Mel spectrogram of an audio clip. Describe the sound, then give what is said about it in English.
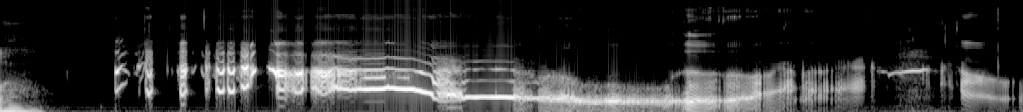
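A person vocally imitates a whale song, a long, loud sustained moan that slides up and down in pitch for several seconds, wavering and dipping low before rising again near the end. “To do a whale riff the best you could for me.”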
